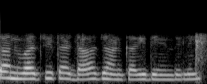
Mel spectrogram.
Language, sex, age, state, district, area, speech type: Punjabi, female, 18-30, Punjab, Hoshiarpur, rural, conversation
